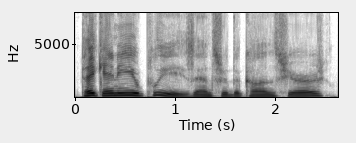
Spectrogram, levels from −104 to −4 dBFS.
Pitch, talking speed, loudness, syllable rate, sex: 160 Hz, 160 wpm, -19 LUFS, 5.4 syllables/s, male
